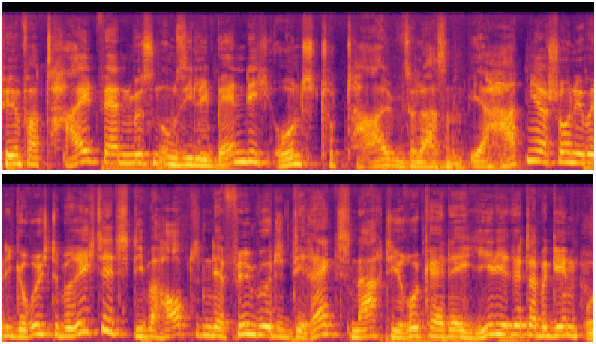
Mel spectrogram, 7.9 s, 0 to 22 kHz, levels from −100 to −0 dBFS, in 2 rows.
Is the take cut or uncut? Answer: cut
